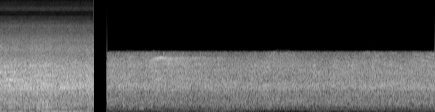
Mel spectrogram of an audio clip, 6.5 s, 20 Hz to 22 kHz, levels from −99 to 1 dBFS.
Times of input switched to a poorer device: 1.41-6.53

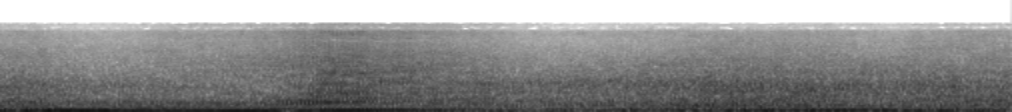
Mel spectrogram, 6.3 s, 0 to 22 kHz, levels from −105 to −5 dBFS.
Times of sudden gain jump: none

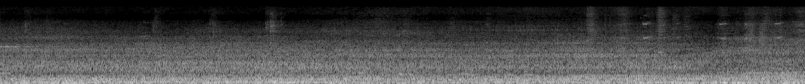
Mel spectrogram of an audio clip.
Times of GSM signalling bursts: none

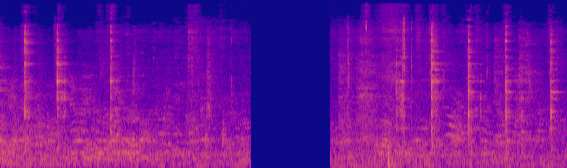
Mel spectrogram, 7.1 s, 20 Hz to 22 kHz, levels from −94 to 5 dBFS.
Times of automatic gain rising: none

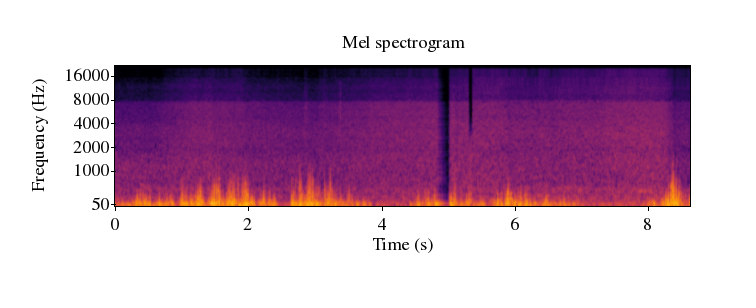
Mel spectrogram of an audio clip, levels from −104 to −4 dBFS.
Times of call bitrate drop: 5.32-8.63

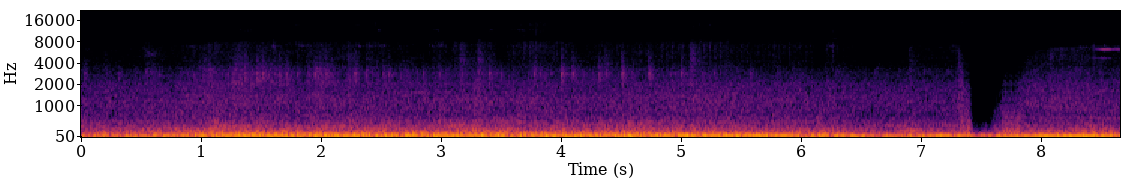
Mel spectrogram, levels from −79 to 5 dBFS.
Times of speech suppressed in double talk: none

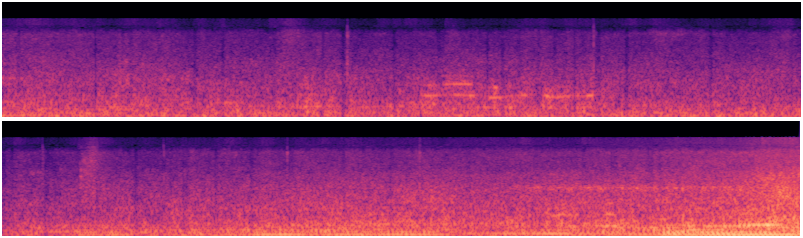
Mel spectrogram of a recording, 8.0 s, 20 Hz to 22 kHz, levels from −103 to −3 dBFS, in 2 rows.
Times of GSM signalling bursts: none

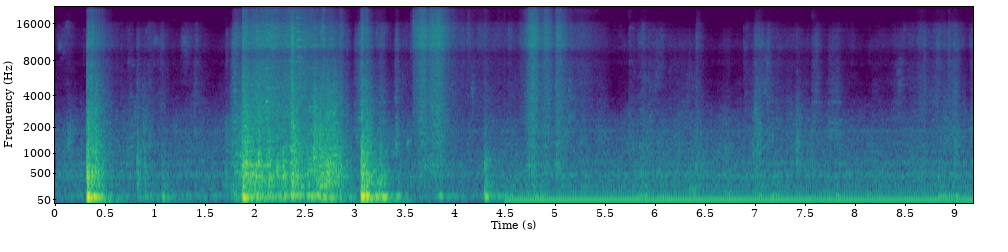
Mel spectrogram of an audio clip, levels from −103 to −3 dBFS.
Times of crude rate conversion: none

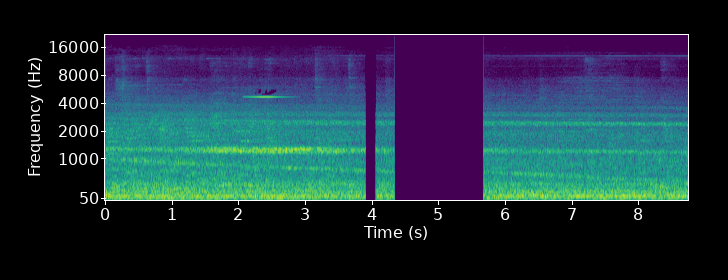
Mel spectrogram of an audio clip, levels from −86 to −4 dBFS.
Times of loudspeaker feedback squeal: 2.06-2.93

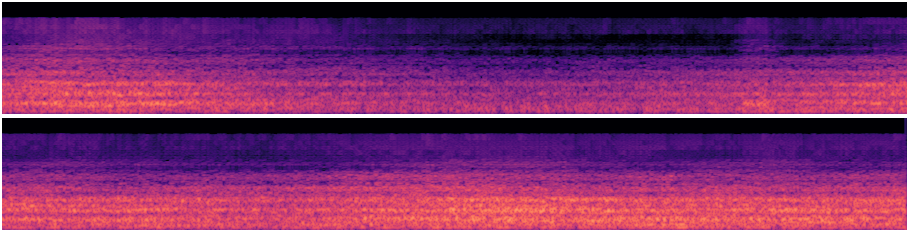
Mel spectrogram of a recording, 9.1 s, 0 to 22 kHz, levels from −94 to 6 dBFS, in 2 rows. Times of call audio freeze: none

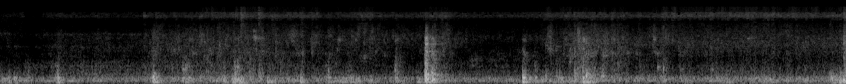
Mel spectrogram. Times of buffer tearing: none

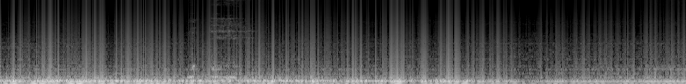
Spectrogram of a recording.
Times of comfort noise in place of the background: none

